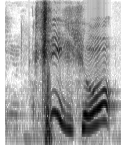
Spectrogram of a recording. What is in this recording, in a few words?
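"balloon", Mandarin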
